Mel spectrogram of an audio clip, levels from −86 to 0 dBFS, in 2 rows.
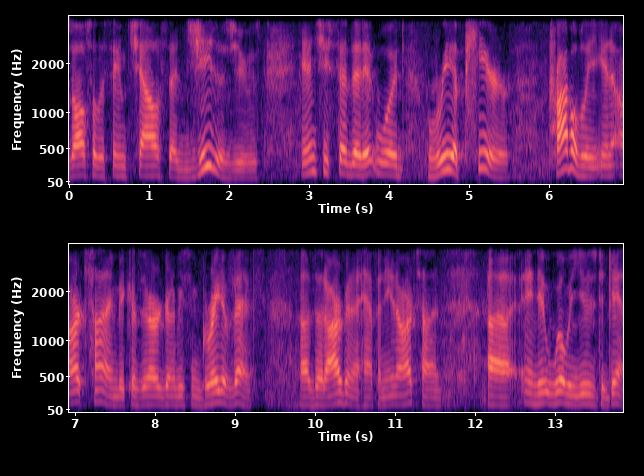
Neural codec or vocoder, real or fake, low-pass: codec, 16 kHz, 4 kbps, FreqCodec, larger model; fake; 3.6 kHz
